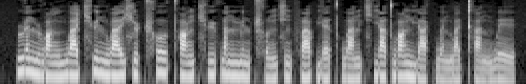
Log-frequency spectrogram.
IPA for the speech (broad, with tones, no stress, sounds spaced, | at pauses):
ɻ ə˥˩ n ɻ w ɑ˨˩ ŋ m w ä˧˥ t͡ɕʰ y˥˩ n w a˧˥ ɪ̯ ɕ y˧˥ ʈ͡ʂʰ o˥ ʊ̯ t̪ʰ ɑ˧˥ ŋ t͡ɕʰ y˧˥ f w a˧ n m y˥˩ n ʈ͡ʂʰ ɤ˧˥ ŋ ɕ i˧ n f ä˧˥ p j ɛ˨˩ t̪ʰ w a˧˥ n t͡ɕʰ j ä˥˩ t̪ w ɑ˥ ŋ j ä˧˥ k w ə˨˩ n w a˦ ɪ̯ kʰ a˨˩ n m w e˥˩ ɪ̯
